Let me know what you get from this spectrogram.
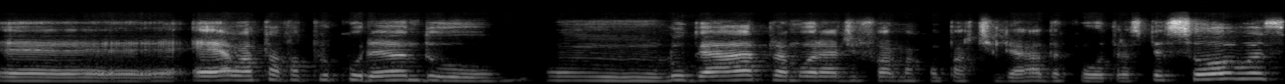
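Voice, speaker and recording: A woman with a normal speaking voice talks at a fairly slow pace with hardly any pauses. Her voice is medium in pitch, with ordinary pitch variation. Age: 60s. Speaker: startup founder. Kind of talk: online course interview.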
